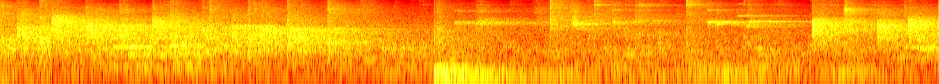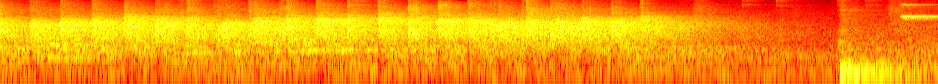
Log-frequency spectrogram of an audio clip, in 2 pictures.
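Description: Celluloid table tennis balls clicking off tables and bats at neighbouring tables in a sports hall, many sharp ticks in a row, with voices around them.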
